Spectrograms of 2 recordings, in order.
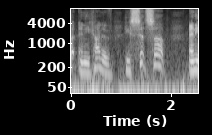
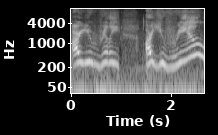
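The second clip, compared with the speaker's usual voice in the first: trembling, quavering, high voice, "real" drawn out; 9 semitones higher than usual. Game master voicing a character reaching out his hand to the player, very shaky voice. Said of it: "And his voice is very shaky".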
